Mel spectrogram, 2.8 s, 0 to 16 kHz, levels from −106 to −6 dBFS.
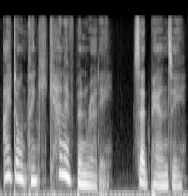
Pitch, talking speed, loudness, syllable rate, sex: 195 Hz, 210 wpm, -18 LUFS, 5.2 syllables/s, female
